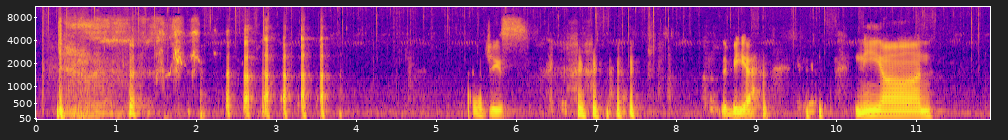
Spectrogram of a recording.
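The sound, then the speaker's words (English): Frying bacon crackles and hisses, then gives way to a run of sharp, irregular pops that slowly thin out. People speak over the later part, and a long, buzzy, tonal sound comes near the end. “I've never heard bacon fry like that.”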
